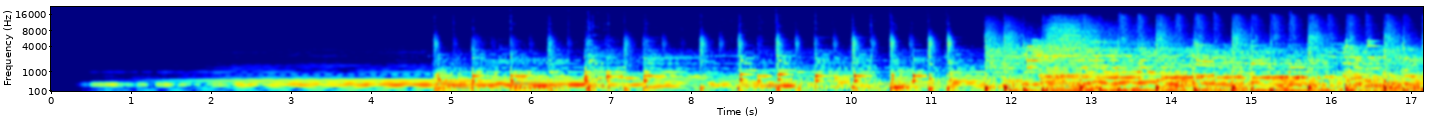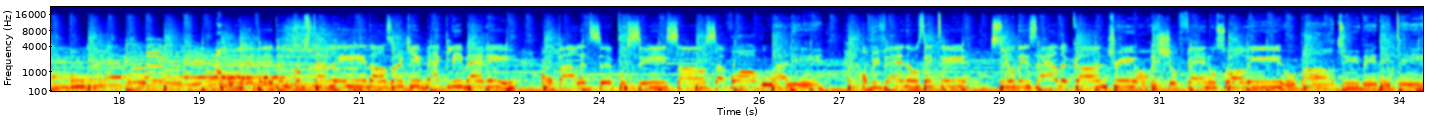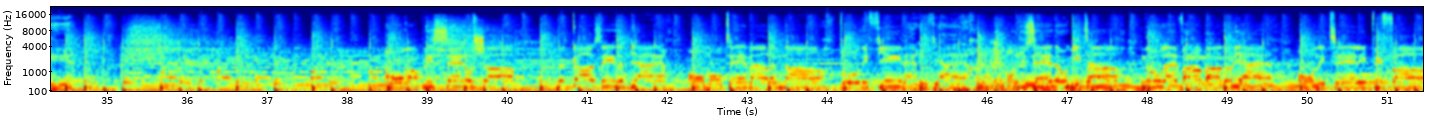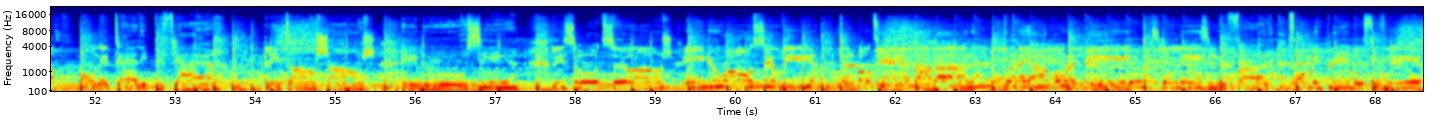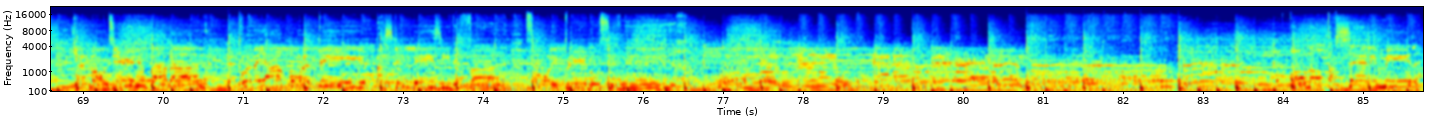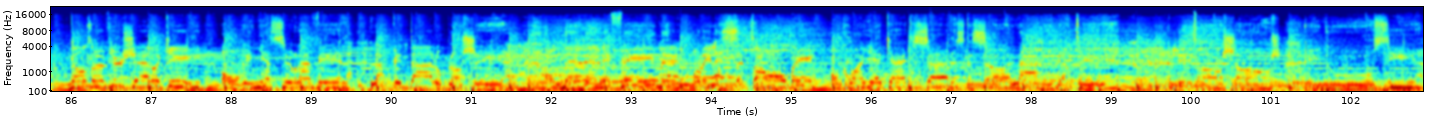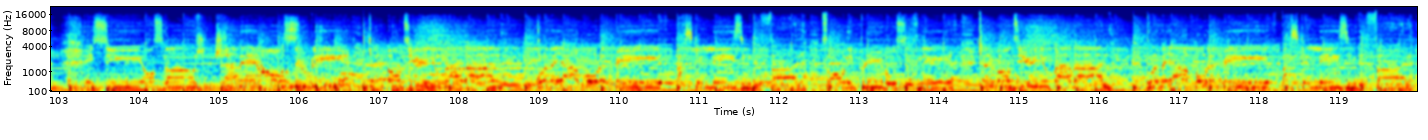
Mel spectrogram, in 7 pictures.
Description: Genre : Country.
